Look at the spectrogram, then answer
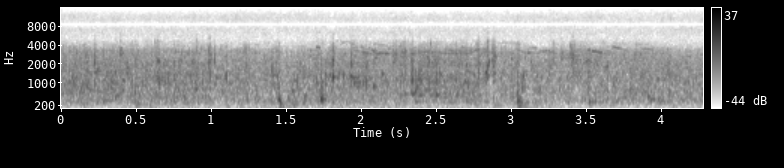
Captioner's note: water laps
